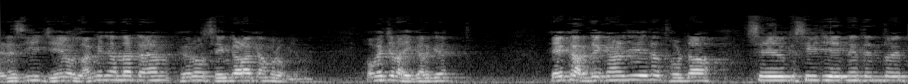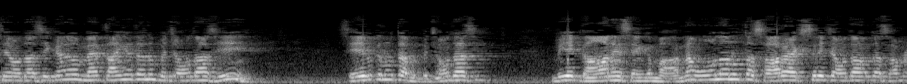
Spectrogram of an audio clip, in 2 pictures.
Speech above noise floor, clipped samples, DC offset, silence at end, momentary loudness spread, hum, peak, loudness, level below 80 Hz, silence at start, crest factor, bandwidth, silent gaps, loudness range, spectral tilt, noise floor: 25 dB; under 0.1%; under 0.1%; 0 s; 8 LU; none; 0 dBFS; -15 LUFS; -48 dBFS; 0 s; 14 dB; 9 kHz; none; 4 LU; -7 dB/octave; -39 dBFS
